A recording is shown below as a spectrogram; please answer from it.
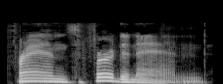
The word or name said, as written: Franz Ferdinand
